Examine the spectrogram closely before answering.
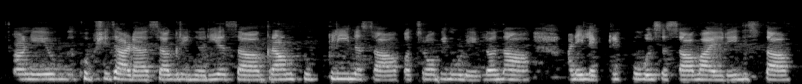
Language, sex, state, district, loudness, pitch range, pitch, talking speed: Konkani, female, Goa, North and South Goa, -17 LUFS, 215-235 Hz, 230 Hz, 150 wpm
